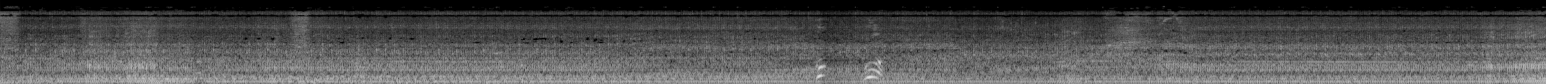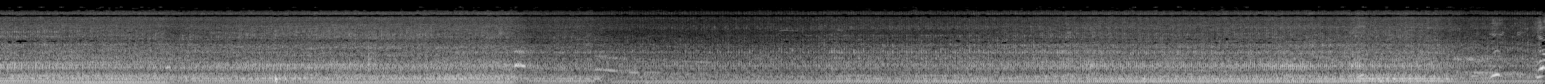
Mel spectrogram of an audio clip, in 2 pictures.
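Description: LiuGong backhoe loader's diesel engine running steadily. Its speed rises about fifteen seconds in and drops back about six seconds later. There are a couple of sharp knocks about eight seconds in.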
